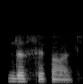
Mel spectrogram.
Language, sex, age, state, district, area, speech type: Hindi, male, 45-60, Rajasthan, Karauli, rural, conversation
